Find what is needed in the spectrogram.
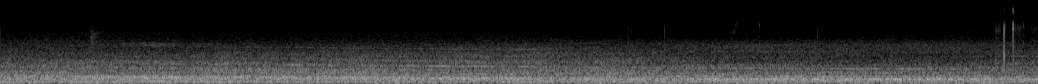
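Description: Airplane passing overhead: a steady engine drone whose low tone slowly falls in pitch.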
